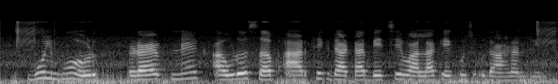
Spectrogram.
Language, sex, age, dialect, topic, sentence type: Magahi, male, 18-24, Western, banking, statement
